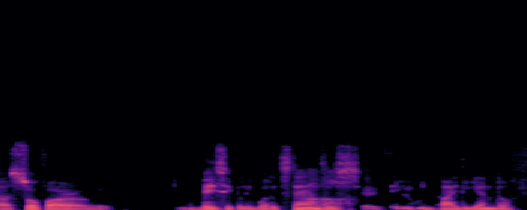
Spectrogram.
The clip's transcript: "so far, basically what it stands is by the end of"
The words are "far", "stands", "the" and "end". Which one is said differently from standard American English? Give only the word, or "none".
none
